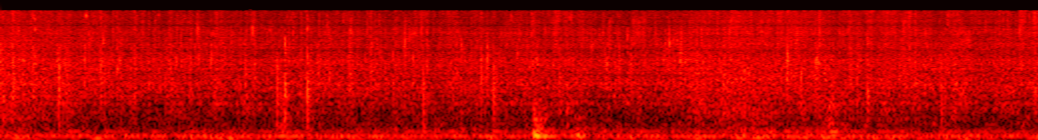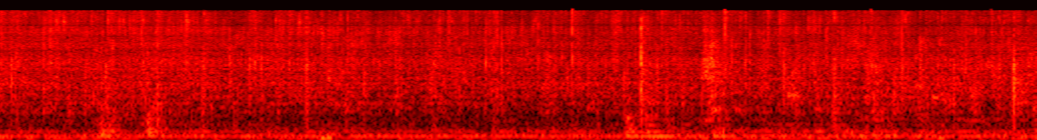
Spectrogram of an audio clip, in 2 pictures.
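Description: Sauce-glazed chicken thighs sizzling on a ribbed double grill pan: a steady frying hiss with a few brief crackles.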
